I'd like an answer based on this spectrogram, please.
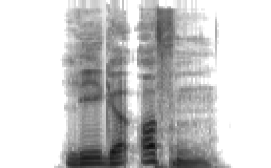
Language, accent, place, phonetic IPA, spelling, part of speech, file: German, Germany, Berlin, [ˌleːɡə ˈɔfn̩], lege offen, verb, De-lege offen.ogg
- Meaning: inflection of offenlegen: 1. first-person singular present 2. first/third-person singular subjunctive I 3. singular imperative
